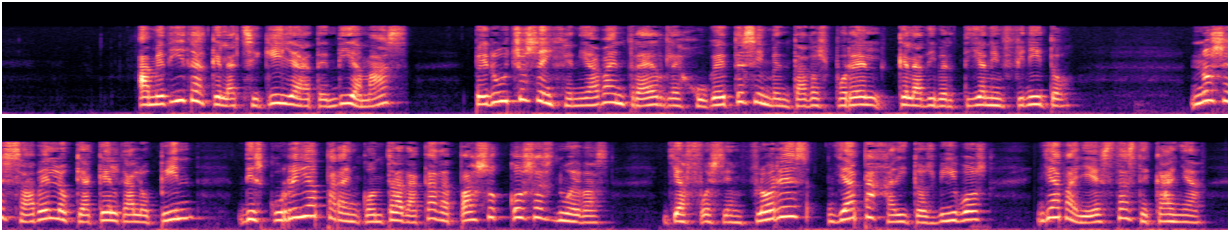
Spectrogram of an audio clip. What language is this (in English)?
Spanish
